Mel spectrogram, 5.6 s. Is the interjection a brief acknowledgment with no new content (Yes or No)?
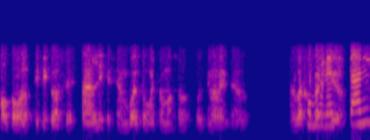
No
